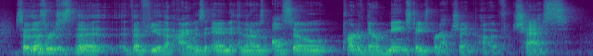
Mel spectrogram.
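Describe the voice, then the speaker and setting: The speaker, with an American accent, talks with hardly any pauses. Noticeable background noise sits behind the voice. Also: man, fairly high pitch for a man, fairly even intonation, moderate pace. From US West Coast, San Francisco Bay Area. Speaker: musical theater performer and voice teacher. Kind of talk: casual interview chat. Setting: music studio at a performing arts school.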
